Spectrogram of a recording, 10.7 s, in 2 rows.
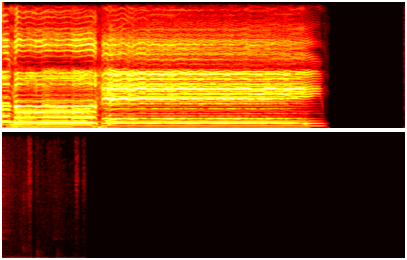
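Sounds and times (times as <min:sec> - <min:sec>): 
alto choir singing: 0:00.0 - 0:04.4.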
